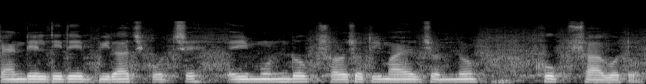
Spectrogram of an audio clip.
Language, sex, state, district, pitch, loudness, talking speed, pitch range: Bengali, male, West Bengal, Kolkata, 120 Hz, -15 LUFS, 100 wpm, 115-125 Hz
